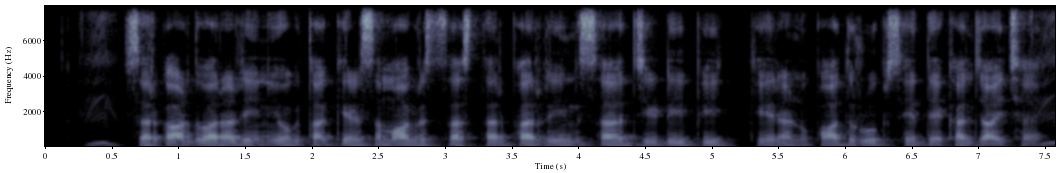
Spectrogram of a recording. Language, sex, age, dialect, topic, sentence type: Maithili, male, 18-24, Bajjika, banking, statement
